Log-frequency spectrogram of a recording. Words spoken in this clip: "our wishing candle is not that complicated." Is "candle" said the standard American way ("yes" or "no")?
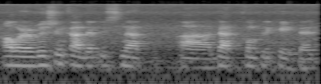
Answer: no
